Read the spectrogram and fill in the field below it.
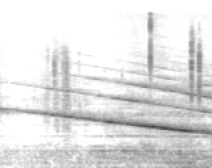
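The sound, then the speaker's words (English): A voice imitates an ambulance siren with one long, steady wail that slowly glides downward in pitch, fairly loud, with a few faint clicks in the background. “It's the … ambulance is coming to help Webb.”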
